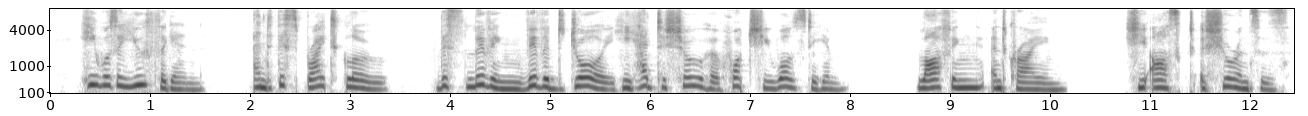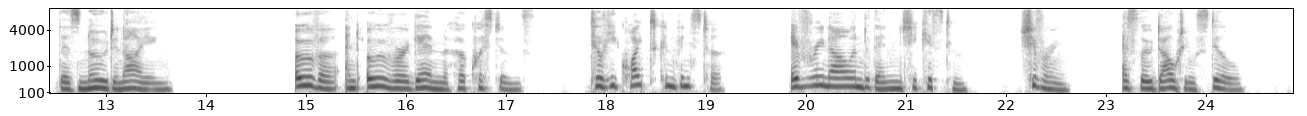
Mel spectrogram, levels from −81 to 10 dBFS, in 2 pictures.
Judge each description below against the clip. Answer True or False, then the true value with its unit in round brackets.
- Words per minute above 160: False (135 wpm)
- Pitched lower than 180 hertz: False (210 Hz)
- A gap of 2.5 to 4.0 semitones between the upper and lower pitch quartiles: False (4.6 semitones)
